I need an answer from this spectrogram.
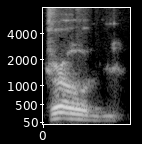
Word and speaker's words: drone: Mas a pronúncia é drone. Drone, certo? e a palavra, o con. Então vamos ter bastante cuidado para evitar de pronunciar esse e ele não é pronunciado.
